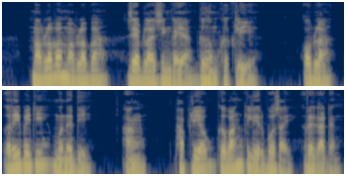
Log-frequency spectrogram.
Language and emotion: Bodo, sad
